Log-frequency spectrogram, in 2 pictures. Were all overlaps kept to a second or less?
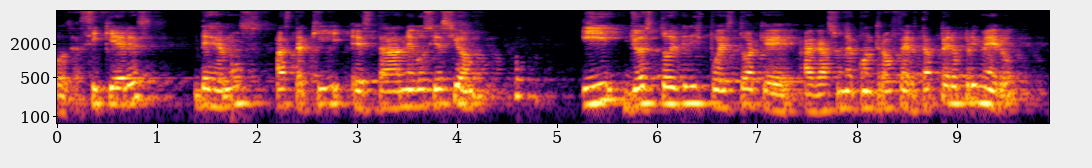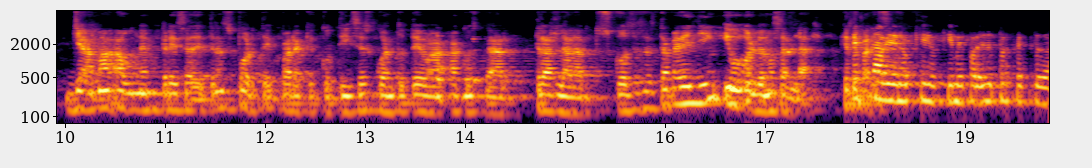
Yes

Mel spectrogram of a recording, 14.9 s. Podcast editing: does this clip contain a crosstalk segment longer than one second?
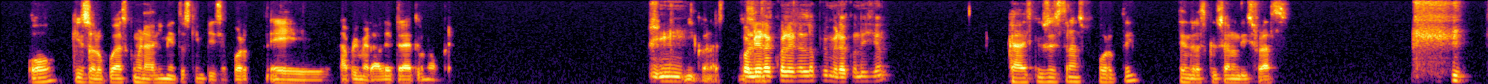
No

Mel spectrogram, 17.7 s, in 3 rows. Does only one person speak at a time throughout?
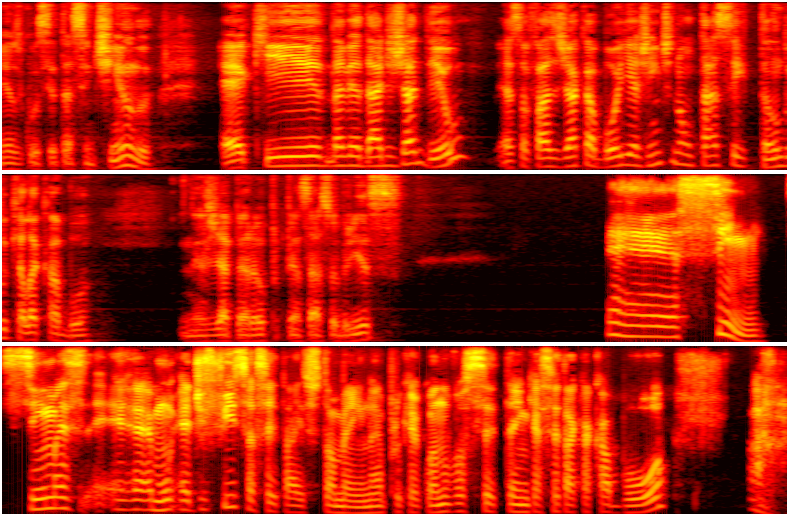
Yes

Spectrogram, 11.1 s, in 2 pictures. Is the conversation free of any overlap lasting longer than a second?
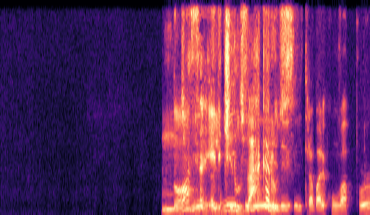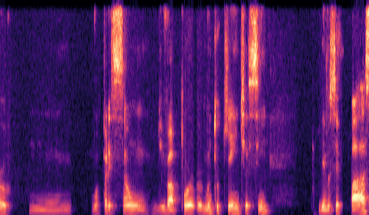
No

